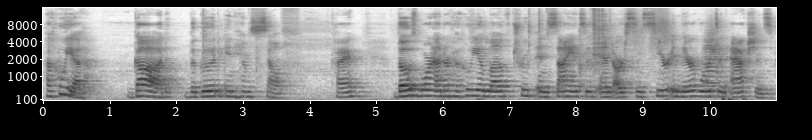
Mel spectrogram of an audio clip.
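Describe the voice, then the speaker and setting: A woman's voice: medium pitch, fairly even intonation, slow, reverberant, a little hiss or hum, low-quality recording. A middle-aged woman giving a casual tarot reading, blunt and profane, with emphatic repetitions. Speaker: tarot reader.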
